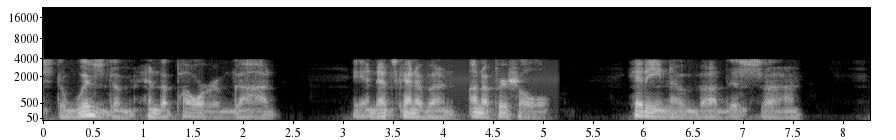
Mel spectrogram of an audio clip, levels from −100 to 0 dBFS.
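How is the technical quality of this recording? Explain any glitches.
Two glitches stand out in this telephone-band speech, where nothing above 4 kHz comes through.

Packet loss with pitch repetition occurs from 2.10 to 2.12 s. A single lost packet left a 20 ms hole, and the receiver filled it by repeating the last pitch period of the preceding speech, tapering it off. Because the gap is so short, it doesn't drop to silence. Instead the voice briefly sounds held and slightly buzzy before normal speech resumes.

Mains buzz enters from 3.64 to 5.18 s. Sharp switching spikes from the power supply, most likely a dimmer, rectifier or unshielded cable, leaked into the signal twice per 50 Hz cycle, producing a dense stack of harmonics. Sitting roughly 30 dB below the speech, it is heard as a steady, raspy buzz underneath the voice for about a second and a half, then stops.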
